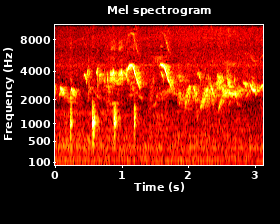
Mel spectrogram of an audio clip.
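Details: Caged Chinese hwamei with a spread tail and a wing display, in loud song. A few sharp clicks open the clip, then rich, rapid warbling with rising and falling whistled slurs and bright sweeping notes.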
